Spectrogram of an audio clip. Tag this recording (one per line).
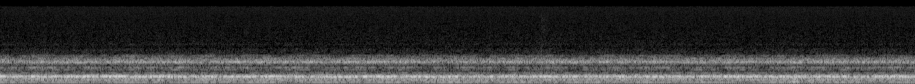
cold
compressor
freeze
fridge
refrigerator
storage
